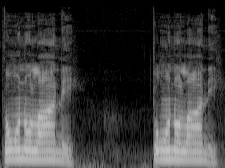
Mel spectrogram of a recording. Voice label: "rono lane", muscogee

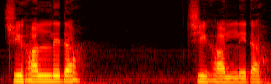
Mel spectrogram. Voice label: "cehvlletv", Muscogee

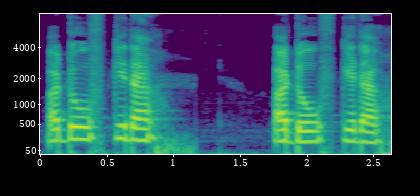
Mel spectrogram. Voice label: "vtofketv", Muscogee

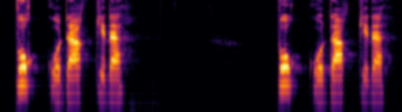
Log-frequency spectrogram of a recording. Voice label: "pokko takketv", Muscogee

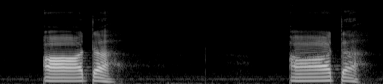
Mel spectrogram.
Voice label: "atv", Muscogee

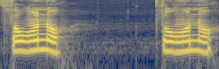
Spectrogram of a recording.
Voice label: "rono", muscogee

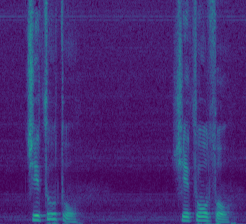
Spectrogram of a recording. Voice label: "ceroro", Muscogee

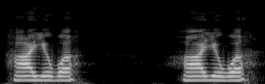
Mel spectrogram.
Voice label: "hayowv", Muscogee

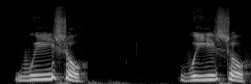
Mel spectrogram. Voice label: "weso", Muscogee

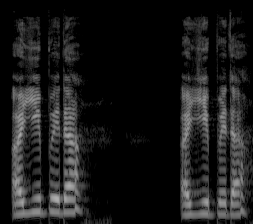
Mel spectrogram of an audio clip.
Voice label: "vyepetv", Muscogee

